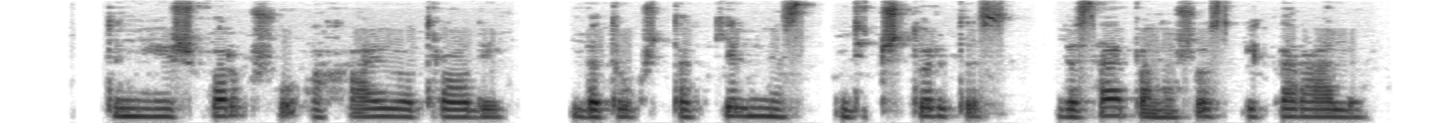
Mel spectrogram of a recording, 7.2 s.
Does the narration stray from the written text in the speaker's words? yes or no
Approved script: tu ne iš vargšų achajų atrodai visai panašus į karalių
yes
